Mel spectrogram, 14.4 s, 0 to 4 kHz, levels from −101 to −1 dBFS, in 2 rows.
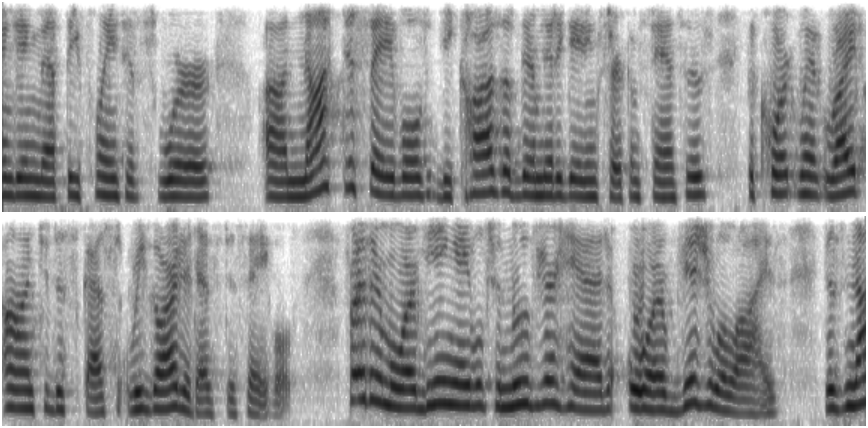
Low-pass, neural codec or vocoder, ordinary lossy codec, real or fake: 3.6 kHz; codec, 16 kHz, 8 kbps, FunCodec, trained on LibriTTS, 25 frames a second; Opus, 64 kbps; fake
